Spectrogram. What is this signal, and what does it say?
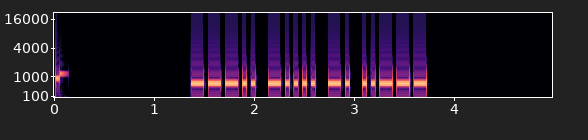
Morse code, heard as a keyed tone, about 28 wpm, 700 Hz. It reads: 86N2
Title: Common Cut Numbers - 4-Digit 28wpm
